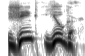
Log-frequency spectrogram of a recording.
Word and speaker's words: Cenk Uygur: Jink Uyghur.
